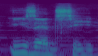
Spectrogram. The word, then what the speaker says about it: EZC: it certainly is however that letter is pronounced zed everywhere in the world outside the usa so this is the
